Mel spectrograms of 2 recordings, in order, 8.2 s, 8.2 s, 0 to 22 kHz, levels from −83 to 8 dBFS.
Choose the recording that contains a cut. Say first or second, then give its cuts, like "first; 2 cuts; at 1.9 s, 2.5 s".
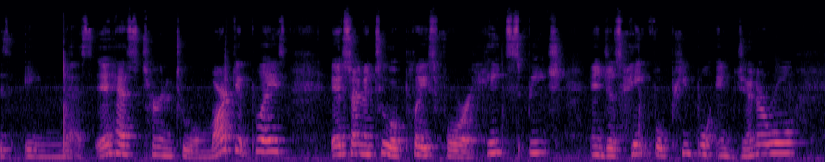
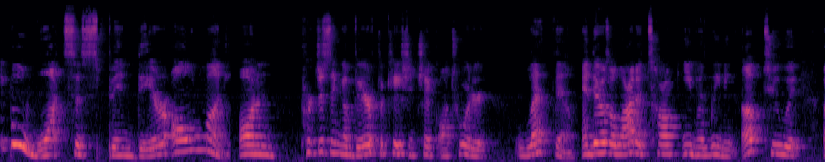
second; 2 cuts; at 2.3 s, 5.7 s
